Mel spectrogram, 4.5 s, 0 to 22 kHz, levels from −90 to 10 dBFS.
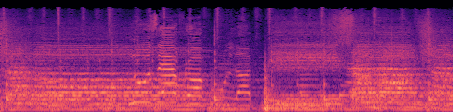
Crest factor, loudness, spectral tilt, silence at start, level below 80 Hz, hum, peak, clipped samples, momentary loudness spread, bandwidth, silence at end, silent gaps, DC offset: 14 dB; -15 LUFS; -5 dB/octave; 0 s; -40 dBFS; none; -2 dBFS; under 0.1%; 5 LU; 17 kHz; 0 s; none; under 0.1%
